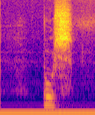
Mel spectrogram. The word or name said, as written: chatte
